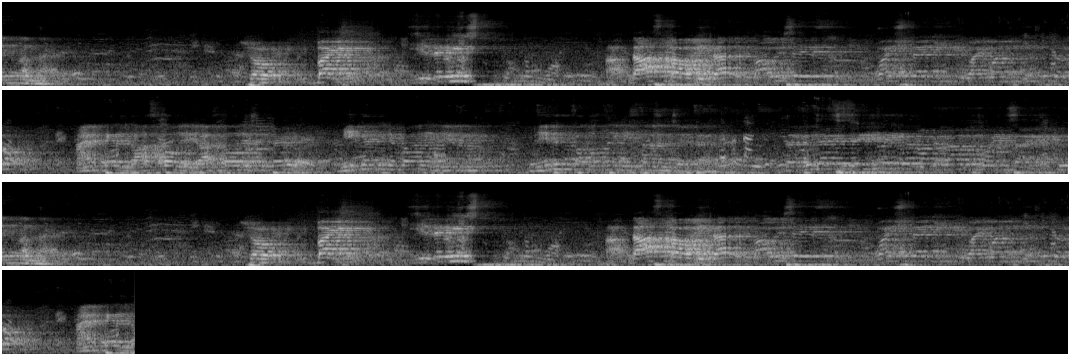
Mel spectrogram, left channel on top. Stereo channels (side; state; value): right; drops out; at 12.0 s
